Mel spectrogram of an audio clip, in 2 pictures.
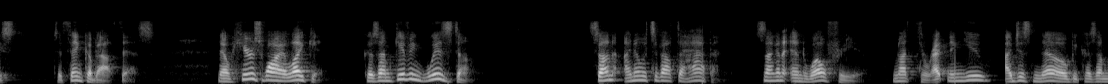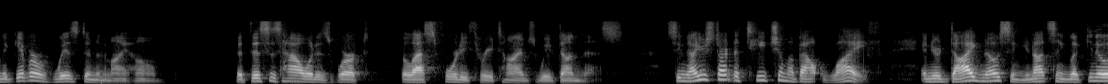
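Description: Regular clicks recur every 2.54 s from 1.94 s to 19.72 s, likely clock drift buffer slips. Each one drops or repeats a short sample block, showing as a thin vertical spectrogram line and a small waveform step.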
